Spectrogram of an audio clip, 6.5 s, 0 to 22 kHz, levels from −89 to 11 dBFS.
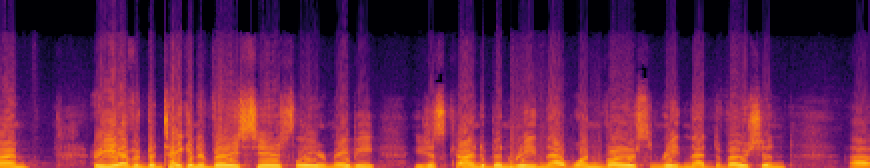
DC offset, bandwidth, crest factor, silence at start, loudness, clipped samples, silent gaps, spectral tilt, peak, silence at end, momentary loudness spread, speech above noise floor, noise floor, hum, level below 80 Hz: under 0.1%; 16.5 kHz; 8 dB; 0 s; -7 LUFS; 3%; none; -4 dB/octave; 0 dBFS; 0 s; 8 LU; 25 dB; -32 dBFS; none; -40 dBFS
